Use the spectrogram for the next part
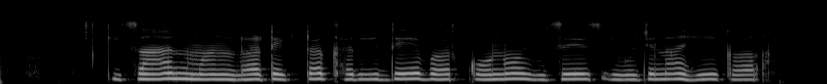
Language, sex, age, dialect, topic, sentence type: Chhattisgarhi, female, 31-35, Northern/Bhandar, agriculture, statement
